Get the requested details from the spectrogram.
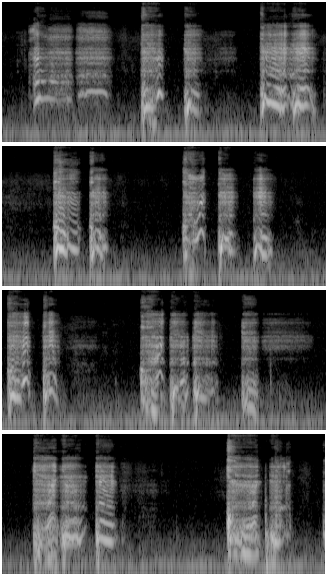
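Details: Woman on a rooftop, fit so persistent she couldn't return to work: repeated harsh coughs in pairs and triplets with short pauses, around twenty in all; coughing fit.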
